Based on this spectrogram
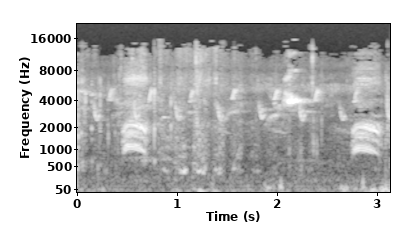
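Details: Crows, described as fighting over food: two loud, hoarse, harmonic caws about two seconds apart, with faint chirps of smaller birds and low outdoor rumble in between.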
